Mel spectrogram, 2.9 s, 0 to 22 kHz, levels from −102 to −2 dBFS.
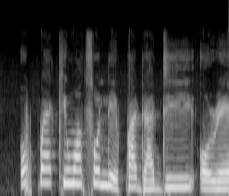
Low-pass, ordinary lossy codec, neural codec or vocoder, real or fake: none; none; none; real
